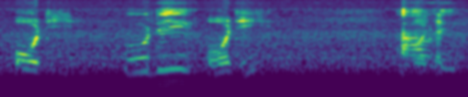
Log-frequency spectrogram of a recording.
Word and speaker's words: Audi: they like to say Audi. Audi? Audi? Or is it Audi? Audi patent. Or Audi patent. Audi patent. It's like Aud, like fraud. Audi, that's why they do it.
